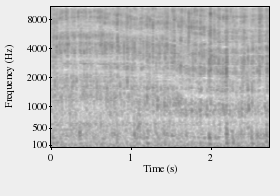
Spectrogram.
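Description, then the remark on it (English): Steady splashing of water pouring out like a small waterfall, continuous, with a broad rushing hiss and no pauses throughout. “Take it out, waterfall.”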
